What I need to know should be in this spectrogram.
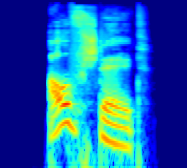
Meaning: inflection of aufstellen: 1. third-person singular dependent present 2. second-person plural dependent present
- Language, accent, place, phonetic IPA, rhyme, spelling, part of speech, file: German, Germany, Berlin, [ˈaʊ̯fˌʃtɛlt], -aʊ̯fʃtɛlt, aufstellt, verb, De-aufstellt.ogg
